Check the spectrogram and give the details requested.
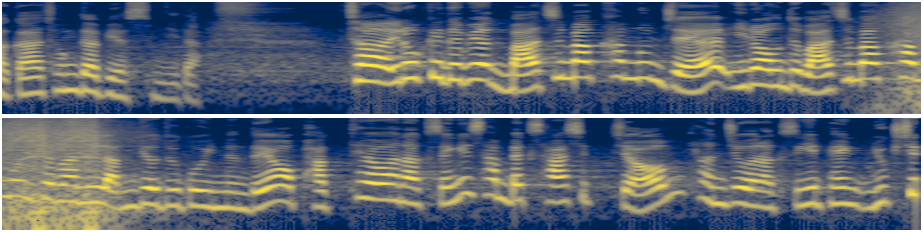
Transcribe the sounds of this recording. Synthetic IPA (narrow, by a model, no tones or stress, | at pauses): aɡat͡ɕʌŋdabiʌs͈ɯmɲida | t͡ɕaiɾʌkʰe̞dwe̞mjʌnmad͡ʑimakʰanmund͡ʑe̞iɾaundomad͡ʑimakʰanmund͡ʑe̞manɯɭːamɡjʌduɡoinːɯnde̞jopak̚tʰe̞wʌnɦak̚s͈e̞ŋisʰambe̞k̚s͈aɕʰip̚t͡ɕ͈ʌmçjʌnd͡ʑiwʌnɦak̚s͈e̞ŋipe̞ɡjuk̚ɕ͈i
